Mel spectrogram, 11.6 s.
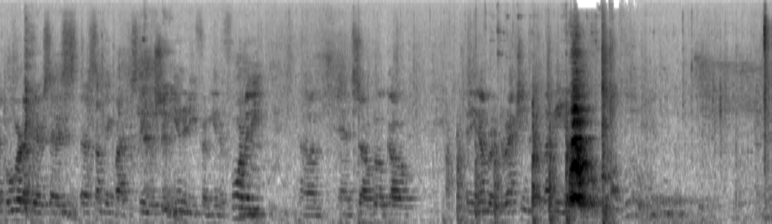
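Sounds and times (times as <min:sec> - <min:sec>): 
speech: 0:00.3 - 0:09.9
dog barking: 0:08.5 - 0:09.2.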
